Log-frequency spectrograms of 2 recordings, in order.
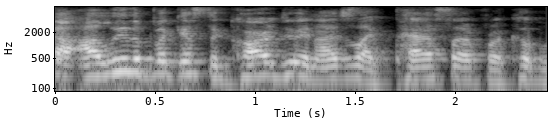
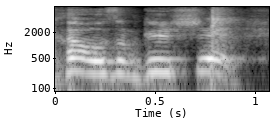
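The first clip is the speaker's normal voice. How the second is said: loud delighted relish; 5 semitones higher, 8 dB louder, slower than usual. Retold or imitated. Relishing the hot dog bite.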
